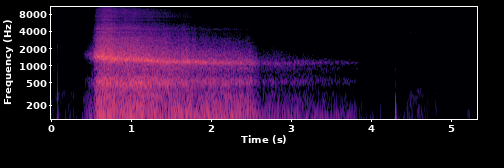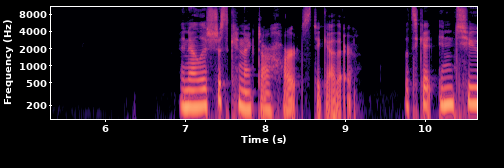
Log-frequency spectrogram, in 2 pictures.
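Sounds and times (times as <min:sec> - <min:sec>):
long deep exhale during a guided grounding meditation: 0:00.4 - 0:03.9
speech: 0:07.0 - 0:09.2, 0:09.8 - 0:10.6.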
